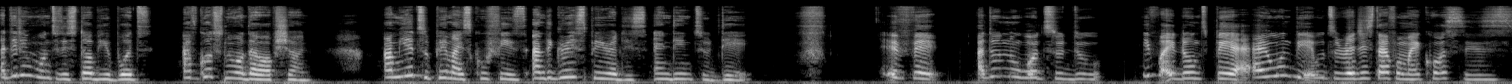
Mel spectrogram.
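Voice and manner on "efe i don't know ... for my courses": tearful, crying through the words. A student asking someone for help paying fees, crying while talking. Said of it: "Stop crying now".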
